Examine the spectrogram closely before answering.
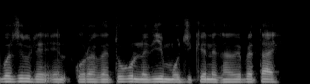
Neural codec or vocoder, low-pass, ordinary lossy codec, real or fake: codec, 24 kHz, 0.9 kbps, WavTokenizer, medium speech release version 1; 10.8 kHz; none; fake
